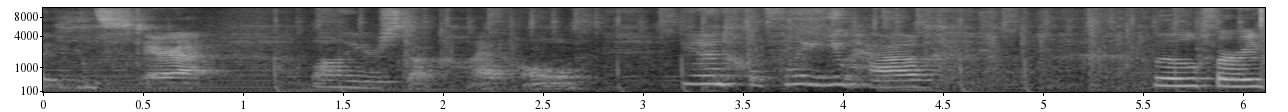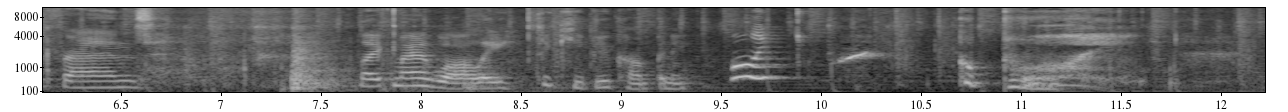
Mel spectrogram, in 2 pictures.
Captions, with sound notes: that you can stare at, while you're stuck at home. And hopefully you have little furry friends like my Wally, to keep you company. Wally. (whistles) Good boy.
